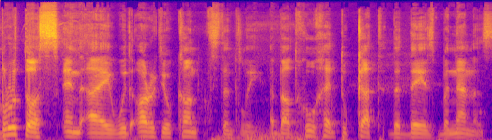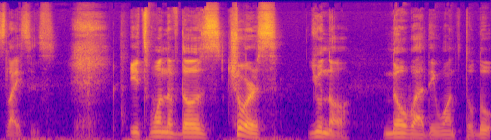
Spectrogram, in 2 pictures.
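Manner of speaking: put-on Russian accent. Reading a product review aloud in a Russian accent. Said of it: "I don't know what happened to the accent".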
